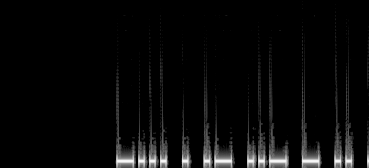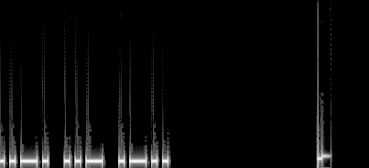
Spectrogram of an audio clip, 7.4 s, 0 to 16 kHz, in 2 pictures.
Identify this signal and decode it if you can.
Morse code, heard as a keyed tone, about 22 wpm, 700 Hz. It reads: BEAUTIFUL
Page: Morse Code Ninja practice 22wpm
